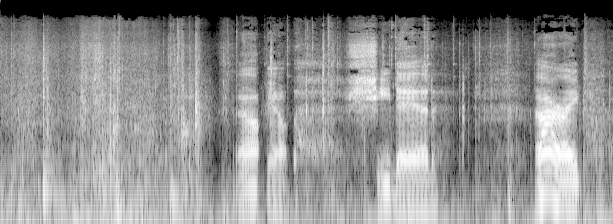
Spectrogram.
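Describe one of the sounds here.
Plastic parts in a car interior knock and click as a hand handles them.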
